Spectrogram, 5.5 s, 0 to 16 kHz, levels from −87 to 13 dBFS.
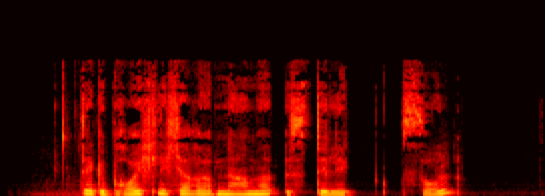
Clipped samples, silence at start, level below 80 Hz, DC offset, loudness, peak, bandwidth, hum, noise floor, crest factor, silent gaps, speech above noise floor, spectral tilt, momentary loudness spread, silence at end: under 0.1%; 0.8 s; -76 dBFS; under 0.1%; -25 LUFS; -10 dBFS; 11.5 kHz; none; -74 dBFS; 18 dB; none; 50 dB; -4.5 dB/octave; 9 LU; 0.9 s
